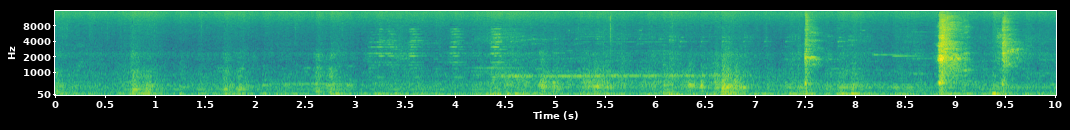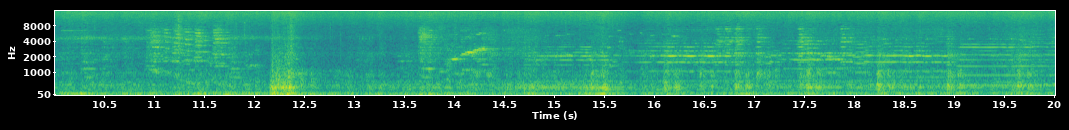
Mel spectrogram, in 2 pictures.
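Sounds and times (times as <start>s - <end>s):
train rumble inside carriage: 0.0s - 20.0s.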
